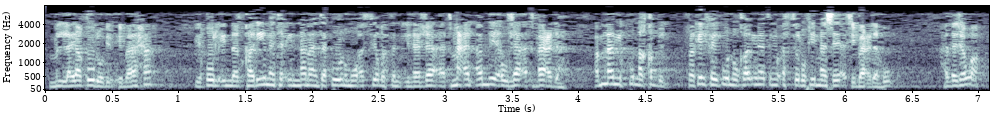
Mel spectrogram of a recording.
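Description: Speaking very fast in a high-pitched voice, a man teaches and explains a scholarly text, tossing in rhetorical questions along the way. The lecture is captured in a muffled, lo-fi recording.

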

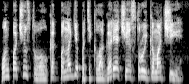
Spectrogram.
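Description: Male audiobook narrator, dramatic and expressive, slightly high voice, faint music bed. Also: normal speed.

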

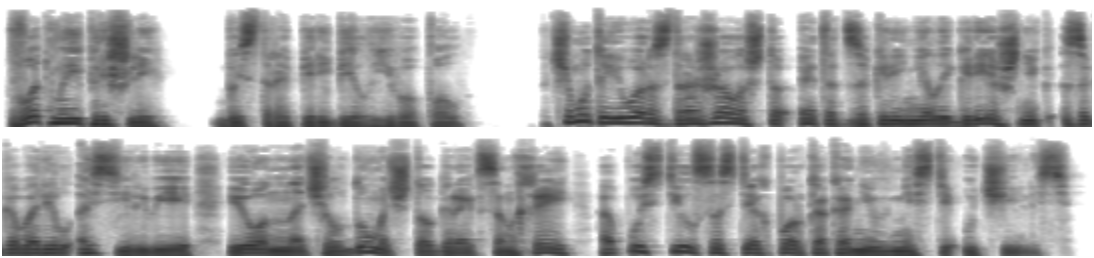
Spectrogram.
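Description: Low-voiced male audiobook narrator. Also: animated, normal speed, darkish tone.

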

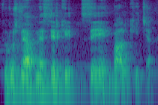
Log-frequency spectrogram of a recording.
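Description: A man's voice: medium pitch, brisk. Man reading a children's story aloud. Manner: steady, drops voice on dialogue tags. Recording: roomy echo.

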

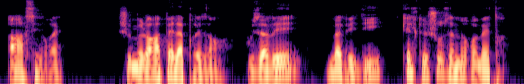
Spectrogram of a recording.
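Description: Un homme qui prête sa voix à une jeune femme ardente et émotive, dans un livre audio. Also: male voice, on the low side, animated, normal speed, darkish tone, no echo, clean studio sound. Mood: eager. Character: young woman, eager, emotional, noble-hearted.

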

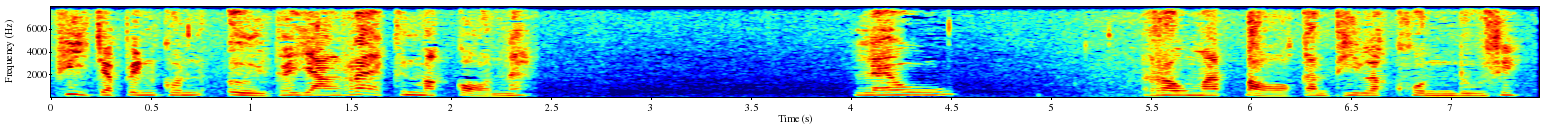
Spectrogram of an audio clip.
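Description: Woman voicing a young man, eldest brother, calm, hushed, measured, audiobook. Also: mid-range voice, a little hiss or hum, lightly acted.

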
